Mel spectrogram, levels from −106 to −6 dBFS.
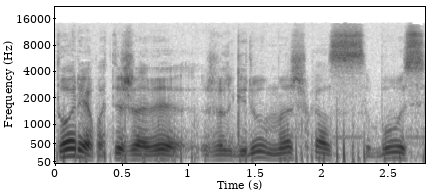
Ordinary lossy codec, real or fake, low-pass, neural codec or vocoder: MP3, 96 kbps; real; 14.4 kHz; none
